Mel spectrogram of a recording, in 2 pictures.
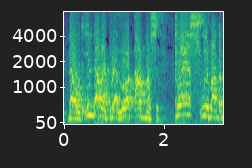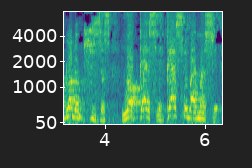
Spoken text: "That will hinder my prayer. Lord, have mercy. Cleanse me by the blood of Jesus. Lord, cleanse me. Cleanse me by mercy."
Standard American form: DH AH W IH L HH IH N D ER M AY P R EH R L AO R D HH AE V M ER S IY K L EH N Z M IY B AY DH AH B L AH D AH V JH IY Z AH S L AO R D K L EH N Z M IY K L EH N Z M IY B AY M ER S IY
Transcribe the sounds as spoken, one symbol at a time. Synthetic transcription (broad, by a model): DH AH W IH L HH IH N D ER M AY P R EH L AO D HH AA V M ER S IY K L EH N S M IY B AY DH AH B L AH D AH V JH IY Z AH S L AO D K L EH N S M IY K L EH N S M IY B AY M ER S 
